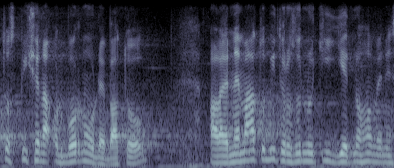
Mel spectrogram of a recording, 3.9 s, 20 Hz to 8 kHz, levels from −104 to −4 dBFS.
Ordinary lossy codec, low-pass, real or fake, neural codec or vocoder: Opus, 32 kbps; 7.2 kHz; real; none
